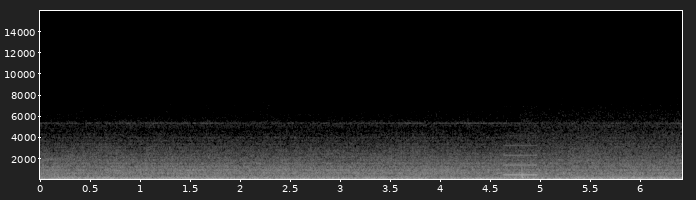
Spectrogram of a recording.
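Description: A jet engine rumbles low and steadily.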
